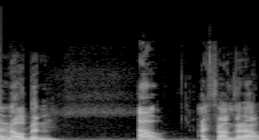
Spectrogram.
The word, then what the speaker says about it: Melbourne: hello Melbourne we have do you know it's pronounced Melbourne oh I found that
